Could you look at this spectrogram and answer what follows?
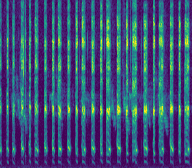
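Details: Chukar partridge calling in a rapid series of sharp, clipped notes, roughly three per second, each with a slight downward slur, steady and loud throughout.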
